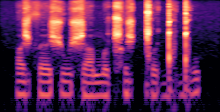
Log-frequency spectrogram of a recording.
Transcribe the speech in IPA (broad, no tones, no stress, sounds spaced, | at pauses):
a ʒ θ ɛ ʃ u ʃ a m ʌ ʈ͡ʂʰ ə ʒ ǁ ə ɡ͡ǃ u ɡ͡ǃ u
